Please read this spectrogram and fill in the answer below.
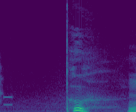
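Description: A short two-tone keypad beep from a mobile phone, then about a second later a brief wordless voice sound from a man, with another one starting near the end.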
